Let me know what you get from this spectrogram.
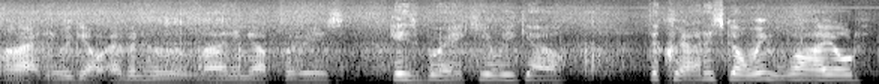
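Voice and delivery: hushed play-by-play voice; sports commentator. Acted. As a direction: call the run like a commentator.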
